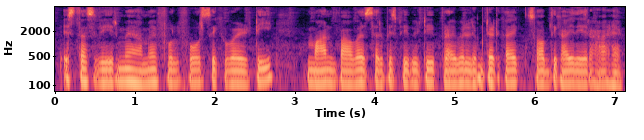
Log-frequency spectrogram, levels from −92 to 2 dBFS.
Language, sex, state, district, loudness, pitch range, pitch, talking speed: Hindi, male, Uttar Pradesh, Lalitpur, -18 LUFS, 110-120 Hz, 115 Hz, 160 wpm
